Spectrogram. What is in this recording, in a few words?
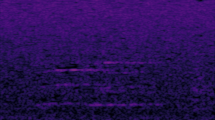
someone calling a name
